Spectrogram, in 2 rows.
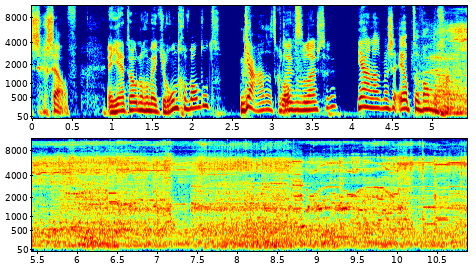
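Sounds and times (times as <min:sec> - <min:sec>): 
speech: 0:00.0 - 0:05.8
machine whirring with turning gears: 0:05.1 - 0:10.8.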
